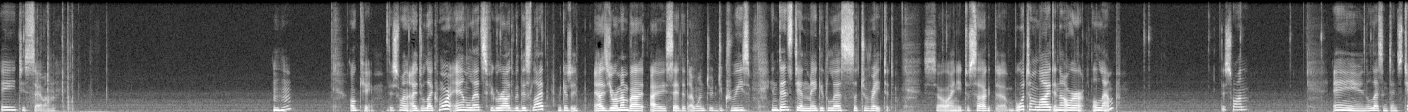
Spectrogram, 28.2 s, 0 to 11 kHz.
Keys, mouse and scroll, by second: 0.3 click, 0.4 click, 0.9 BackSpace, 1.2 7, 1.3 Return, 2.6-3.9 scroll up 1, 4.9-7.5 scroll down 1, 8.7 scroll down 1, 9.9 click, 10.2 right click, 10.7 right click, 10.8 double right click, 12.6 click, 17.1 click, 18.8 click, 18.9 click, 19.4 middle click, 19.5 middle click, 19.6 scroll down 1, 20.8 middle click, 20.9 middle click, 21.1 middle click, 21.3 double middle click, 21.4 middle click, 21.6 middle click, 21.8 middle click, 21.9 double middle click, 22.1 scroll up 1, 22.8 click, 22.9 click, 24.1 click, 25.8 click, 27.4 click.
